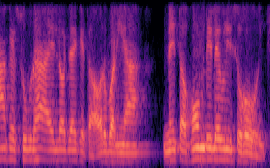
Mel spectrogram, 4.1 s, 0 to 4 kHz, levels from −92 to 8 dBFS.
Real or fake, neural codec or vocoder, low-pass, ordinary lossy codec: real; none; 3.6 kHz; Opus, 24 kbps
